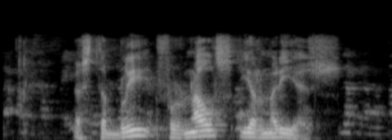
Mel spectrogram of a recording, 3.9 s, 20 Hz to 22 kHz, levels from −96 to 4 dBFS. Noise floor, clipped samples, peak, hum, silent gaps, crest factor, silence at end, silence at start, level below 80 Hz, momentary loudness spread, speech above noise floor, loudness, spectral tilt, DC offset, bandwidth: -57 dBFS; under 0.1%; -10 dBFS; none; none; 20 dB; 0.4 s; 0.2 s; -62 dBFS; 16 LU; 28 dB; -29 LUFS; -5.5 dB/octave; under 0.1%; 8.2 kHz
